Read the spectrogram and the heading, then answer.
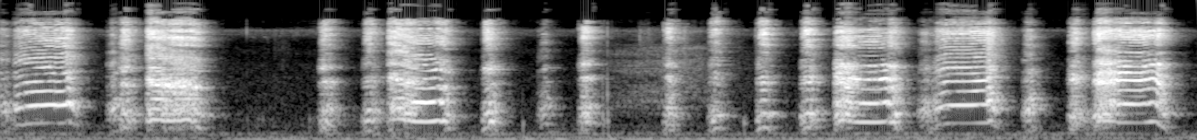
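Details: Several chickens calling in loud, nasal squawks with clear ringing tones, short clucks in between and longer strained cries near the start and the end.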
